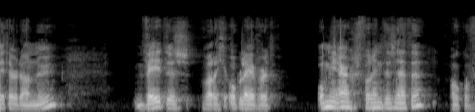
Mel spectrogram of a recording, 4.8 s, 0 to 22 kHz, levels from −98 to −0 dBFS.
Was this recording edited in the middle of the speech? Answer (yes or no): no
